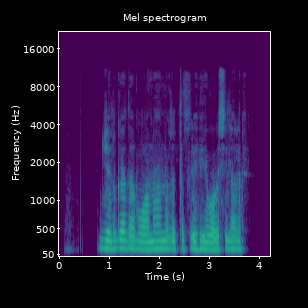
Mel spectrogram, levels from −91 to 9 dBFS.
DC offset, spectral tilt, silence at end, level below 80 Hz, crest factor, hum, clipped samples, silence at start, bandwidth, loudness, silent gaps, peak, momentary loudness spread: under 0.1%; -7.5 dB/octave; 0.55 s; -74 dBFS; 16 dB; none; under 0.1%; 0.8 s; 11.5 kHz; -30 LUFS; none; -16 dBFS; 6 LU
